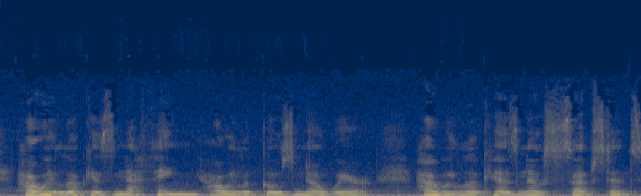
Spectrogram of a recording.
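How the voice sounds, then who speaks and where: A woman's very deep, low voice with a dark, mellow tone at a moderate pace, plus audible room echo. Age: 60s. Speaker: women's school co-founder. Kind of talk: studio talk show discussion. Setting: TV studio, live. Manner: animated.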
